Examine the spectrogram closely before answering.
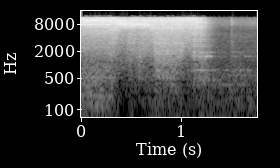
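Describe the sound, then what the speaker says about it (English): Steam from the vent of a pressure canner hisses in a loud, steady rush that cuts off sharply, leaving quiet room tone with a brief faint tap. "we have a steady flow of steam"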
